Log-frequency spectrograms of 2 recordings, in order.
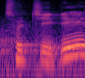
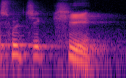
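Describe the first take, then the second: First: The last syllable sounds like plain 'gi'. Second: The last syllable sounds like aspirated 'ki'. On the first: "이로 소리 나는 경우" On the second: "히로 소리 나는 경우"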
